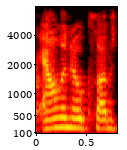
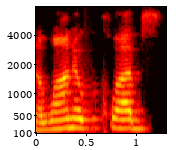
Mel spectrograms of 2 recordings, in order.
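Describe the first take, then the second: First: "Alano" said AL-uh-no; alternative pronunciation. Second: "Alano" said a-LAH-no; regional pronunciation. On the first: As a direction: say "Alano" with a short A stressed up front. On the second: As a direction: say "Alano" with an open AH stressed in the middle. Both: Shown as a demonstration. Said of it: "how you pronounce it".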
